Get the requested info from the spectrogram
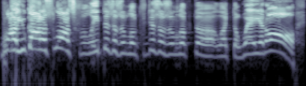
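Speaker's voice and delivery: high, loud mock rant at the horse; mad. Maurice blaming Philippe for getting lost, mad. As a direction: blow up at your guide in exasperation. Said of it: "Maurice gets mad".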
